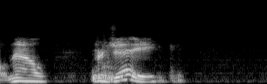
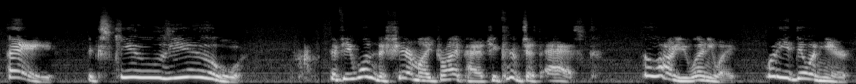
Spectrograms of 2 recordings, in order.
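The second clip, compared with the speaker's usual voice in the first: higher, affronted character voice; indignant bee; 8 semitones higher than usual. Acted. Bee challenges stranger on its dry patch, indignant. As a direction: draw out the offence, then question the intruder. Bee confronts intruder in story.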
